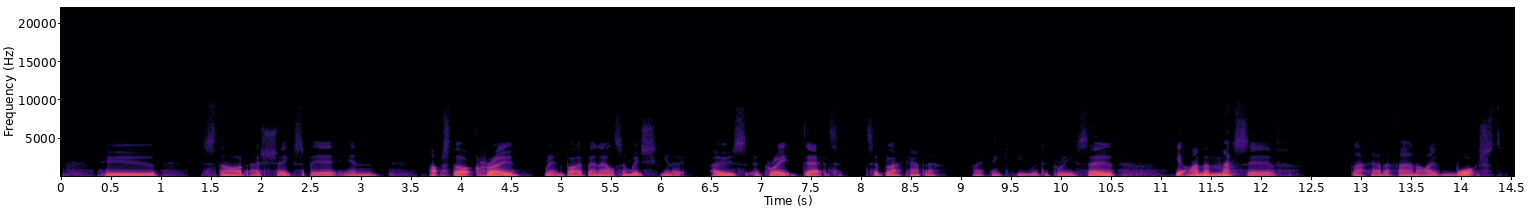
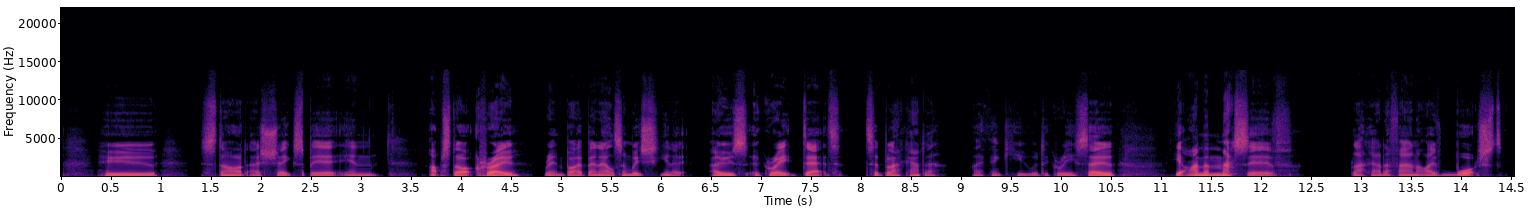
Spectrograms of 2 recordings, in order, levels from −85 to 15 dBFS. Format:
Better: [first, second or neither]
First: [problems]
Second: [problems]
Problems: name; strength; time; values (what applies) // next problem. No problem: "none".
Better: second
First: muffled; very; fading above 1.5 kHz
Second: none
